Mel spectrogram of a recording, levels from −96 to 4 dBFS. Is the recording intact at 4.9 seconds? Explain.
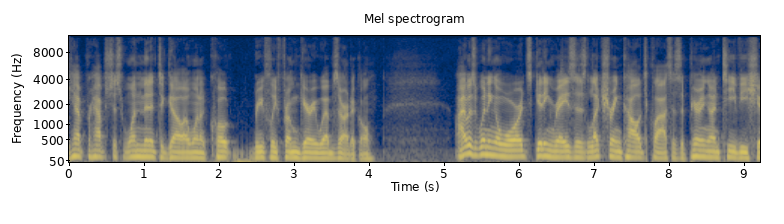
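Yes, the speech at 4.9 seconds plays through cleanly, with no dropout, click, distortion or other fault at that moment.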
